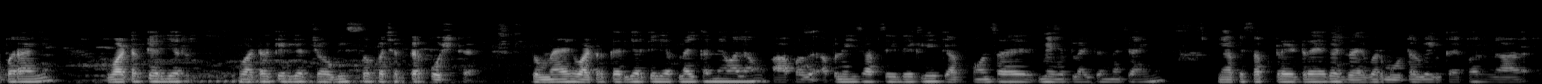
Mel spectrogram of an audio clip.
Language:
Hindi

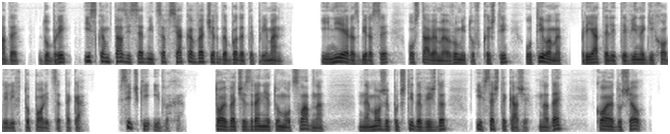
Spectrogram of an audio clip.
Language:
Bulgarian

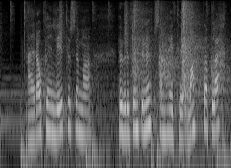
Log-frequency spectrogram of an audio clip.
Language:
Icelandic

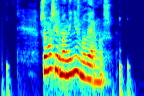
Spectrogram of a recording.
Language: Galician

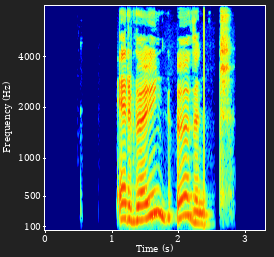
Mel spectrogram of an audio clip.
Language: Icelandic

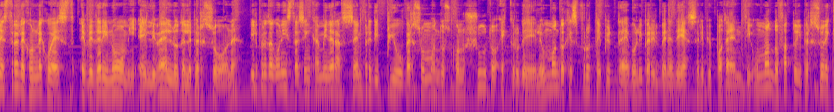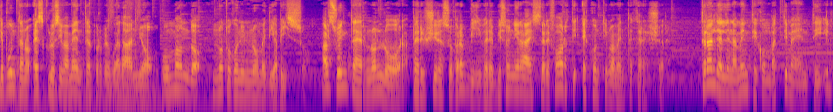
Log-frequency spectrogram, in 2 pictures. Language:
Italian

